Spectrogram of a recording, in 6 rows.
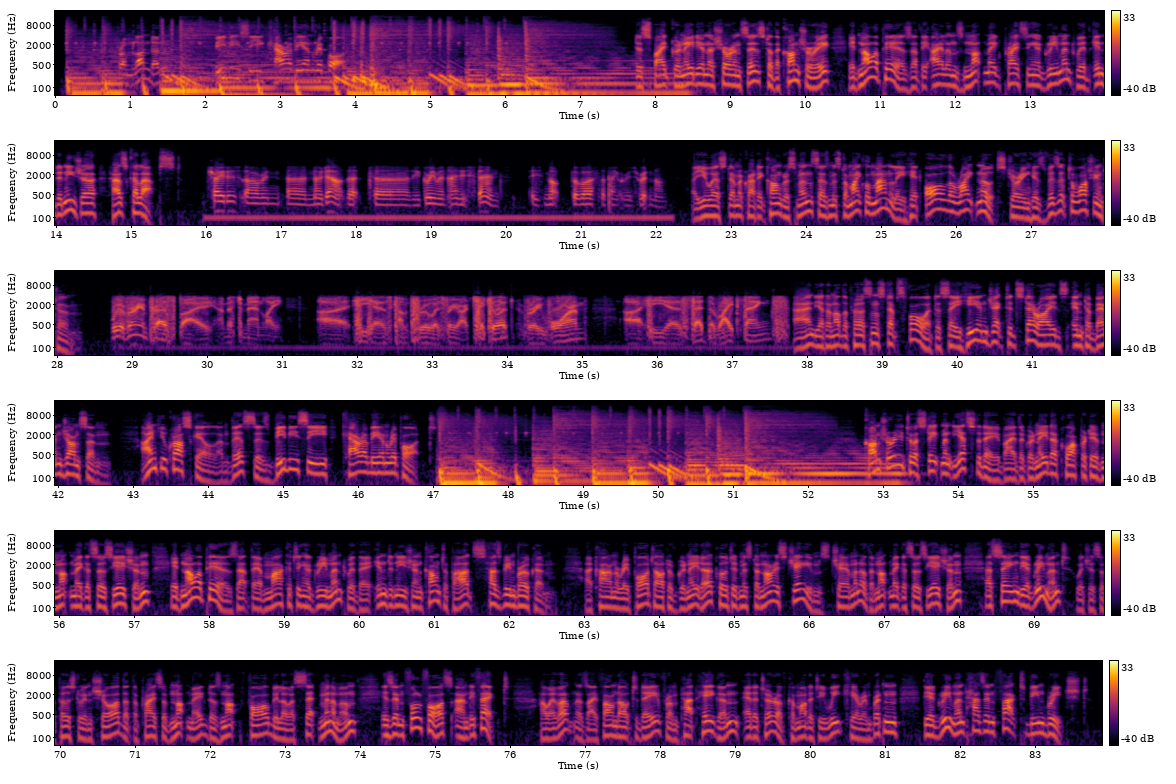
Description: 1. Headlines (00:00-00:51)
3. Interview with Frank Wareni, Democratic Congressman on Michael Manley's visit to Washington (05:43-08:45)
4. Financial News (08:46-10:08)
